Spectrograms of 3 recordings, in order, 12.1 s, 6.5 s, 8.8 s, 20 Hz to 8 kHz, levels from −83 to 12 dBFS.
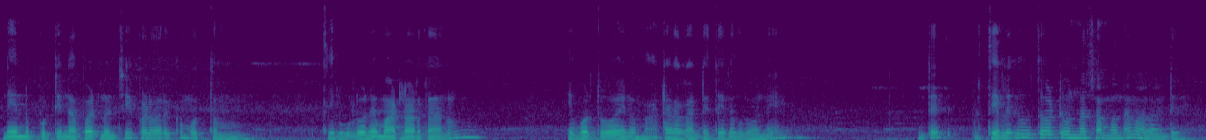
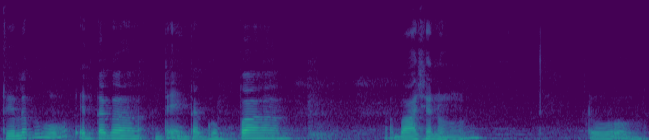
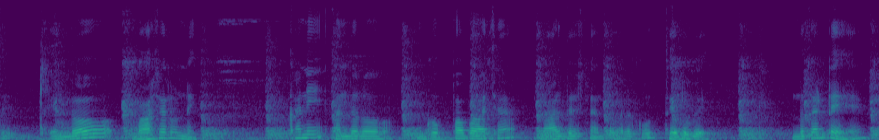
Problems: background sounds at intervals, low volume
